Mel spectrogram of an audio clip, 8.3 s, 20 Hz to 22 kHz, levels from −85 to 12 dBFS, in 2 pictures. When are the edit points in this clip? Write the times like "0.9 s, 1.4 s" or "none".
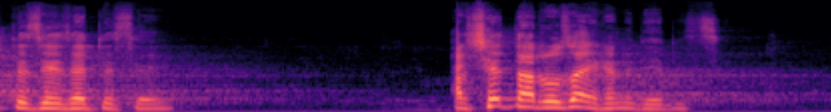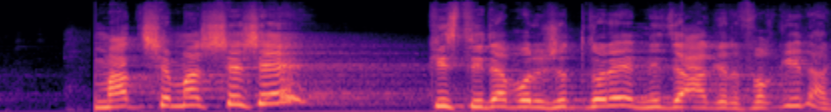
4.6 s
